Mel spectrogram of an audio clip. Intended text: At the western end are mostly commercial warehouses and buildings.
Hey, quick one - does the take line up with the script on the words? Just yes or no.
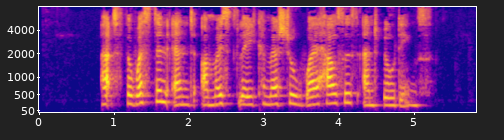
yes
